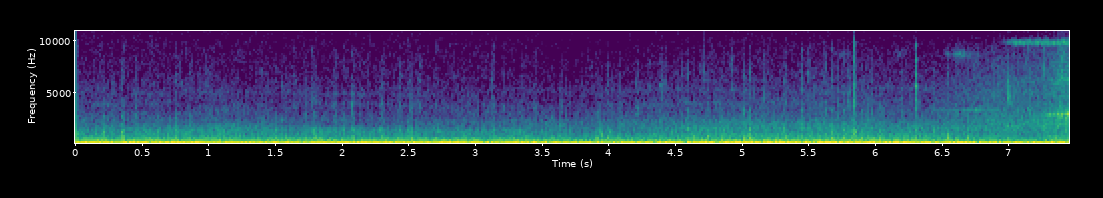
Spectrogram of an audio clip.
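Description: A 4x4 off-road vehicle's engine running while driving on the road, a steady low drone whose deepest note drops away about four seconds in.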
